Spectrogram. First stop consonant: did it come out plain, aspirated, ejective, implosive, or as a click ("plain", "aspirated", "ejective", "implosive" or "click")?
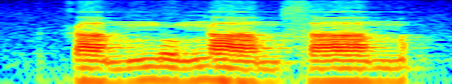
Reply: plain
